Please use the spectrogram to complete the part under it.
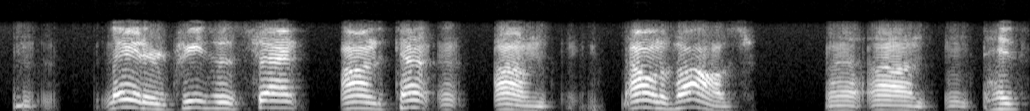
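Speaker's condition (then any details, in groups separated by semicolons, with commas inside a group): Cerebral palsy; visible to casting agents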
